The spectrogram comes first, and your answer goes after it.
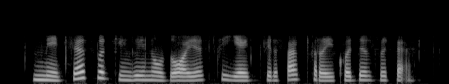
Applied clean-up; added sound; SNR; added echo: neural separator model SepFormer WHAMR!.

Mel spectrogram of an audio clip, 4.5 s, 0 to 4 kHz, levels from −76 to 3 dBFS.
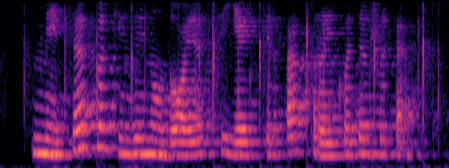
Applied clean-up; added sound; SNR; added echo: none; Applause; 19 dB; reverberation time 0.8 s.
